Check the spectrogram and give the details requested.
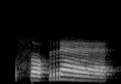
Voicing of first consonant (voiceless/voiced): voiceless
